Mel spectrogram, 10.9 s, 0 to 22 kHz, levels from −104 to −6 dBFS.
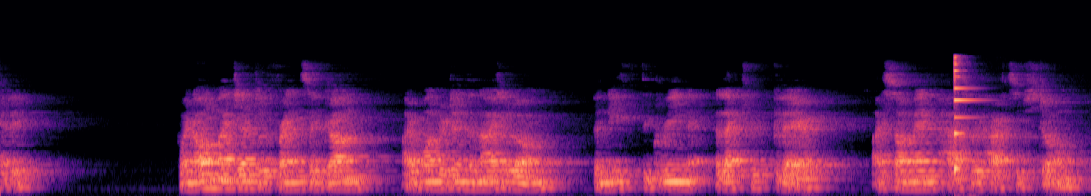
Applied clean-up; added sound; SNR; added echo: none; Dishes, pots, and pans; -3 dB; reverberation time 0.8 s.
